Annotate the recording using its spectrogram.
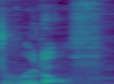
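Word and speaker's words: Rudolf: That mess of characters is pronounced Rudolph.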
